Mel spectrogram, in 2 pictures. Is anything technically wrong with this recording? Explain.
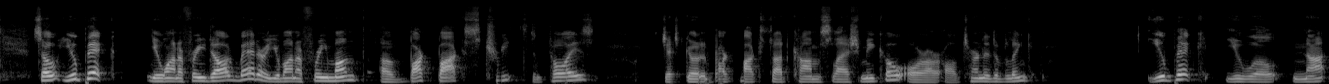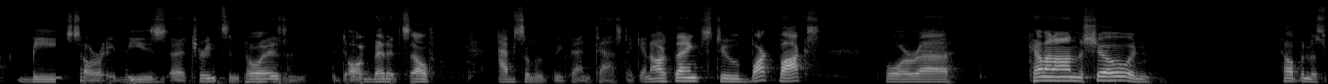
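Yes. From 4.97 to 6.08 s, 6.70 to 7.46 s, and 13.8 to 17.44 s (after "pick you will not") the speech turns choppy, with pieces missing. This is repeated packet loss: short gaps, each under 0.1 s, are patched by stretching the preceding sound.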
